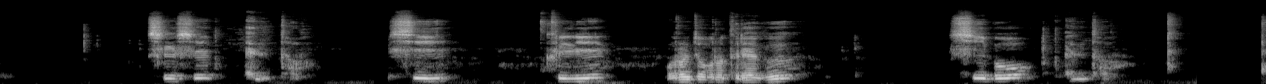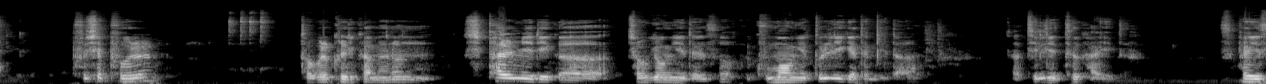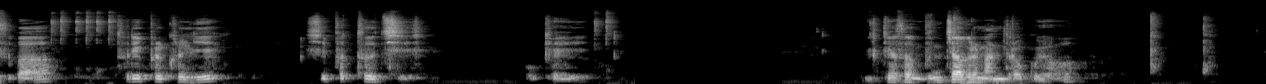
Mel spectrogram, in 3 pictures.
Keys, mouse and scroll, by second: 0.8 7, 1.2 0, 2.0 Return, 4.0 c, 5.4 click, 8.4 1, 9.5 5, 10.4 Return, 11.6 middle click, 13.5 p, 14.9 click, 15.1 click, 23.5 d, 24.8 space, 25.8 click, 26.2 click, 28.9 shift+g, 31.2 click, 32.9 middle click, 33.5 middle click, 33.5 scroll up 2, 34.2 middle click, 34.2 scroll down 2, 34.8 shift+middle click, 36.8-37.3 shift+middle drag.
